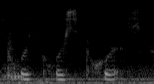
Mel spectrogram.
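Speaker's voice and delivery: soft whispered delivery.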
